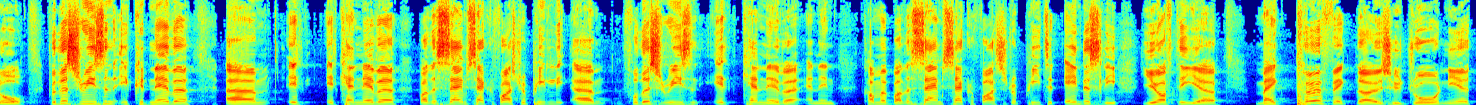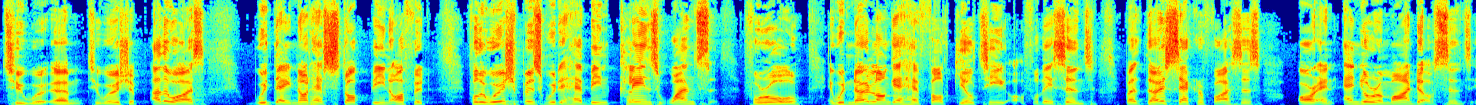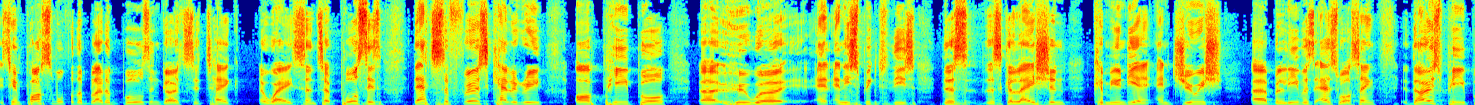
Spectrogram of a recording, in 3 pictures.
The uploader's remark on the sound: Melkbos AM. Recorded live on Sunday 18th June the 2023.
